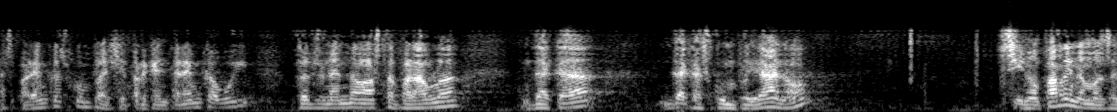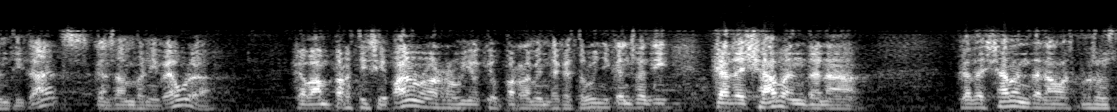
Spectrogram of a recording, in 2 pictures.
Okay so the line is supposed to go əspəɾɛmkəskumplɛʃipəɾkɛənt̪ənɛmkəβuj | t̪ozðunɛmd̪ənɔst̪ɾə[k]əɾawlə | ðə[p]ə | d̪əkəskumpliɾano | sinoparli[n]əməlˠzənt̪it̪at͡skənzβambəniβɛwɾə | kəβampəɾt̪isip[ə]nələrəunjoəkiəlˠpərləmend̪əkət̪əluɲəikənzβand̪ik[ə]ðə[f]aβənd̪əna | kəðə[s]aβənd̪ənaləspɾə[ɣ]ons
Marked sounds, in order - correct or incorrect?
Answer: incorrect: p, incorrect: k, correct, incorrect: a, correct, incorrect: ʃ, incorrect: ʃ, incorrect: z

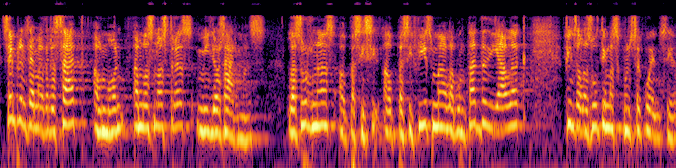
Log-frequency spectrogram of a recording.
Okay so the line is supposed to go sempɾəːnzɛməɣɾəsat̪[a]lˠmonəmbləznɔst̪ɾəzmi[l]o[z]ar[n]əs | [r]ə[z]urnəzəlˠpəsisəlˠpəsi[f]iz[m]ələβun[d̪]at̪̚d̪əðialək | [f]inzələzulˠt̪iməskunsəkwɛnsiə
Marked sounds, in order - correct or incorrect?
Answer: incorrect: ə, incorrect: ʎ, correct, incorrect: m, incorrect: l, correct, correct, correct, incorrect: t̪, correct

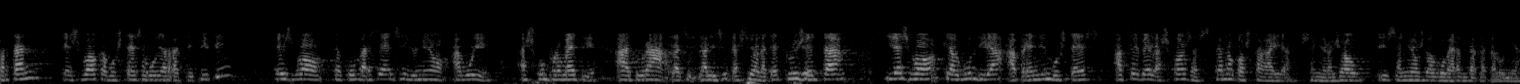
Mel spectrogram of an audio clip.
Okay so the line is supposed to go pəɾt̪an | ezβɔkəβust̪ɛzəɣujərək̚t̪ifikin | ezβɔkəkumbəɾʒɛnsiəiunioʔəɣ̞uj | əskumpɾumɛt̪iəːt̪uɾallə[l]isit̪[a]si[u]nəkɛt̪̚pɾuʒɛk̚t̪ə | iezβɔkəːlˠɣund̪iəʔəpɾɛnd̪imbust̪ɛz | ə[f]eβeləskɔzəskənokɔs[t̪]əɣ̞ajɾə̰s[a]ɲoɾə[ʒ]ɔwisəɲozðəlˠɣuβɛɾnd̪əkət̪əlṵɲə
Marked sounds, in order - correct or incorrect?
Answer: correct, incorrect: ə, incorrect: o, correct, correct, incorrect: ə, correct

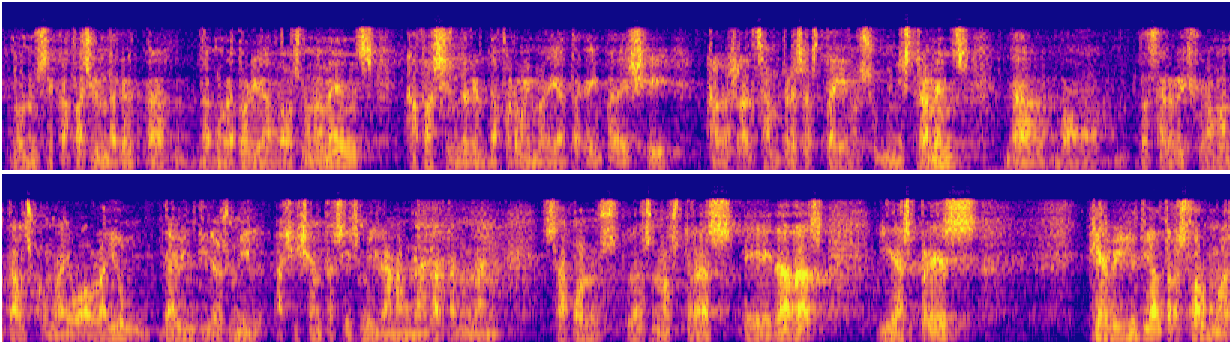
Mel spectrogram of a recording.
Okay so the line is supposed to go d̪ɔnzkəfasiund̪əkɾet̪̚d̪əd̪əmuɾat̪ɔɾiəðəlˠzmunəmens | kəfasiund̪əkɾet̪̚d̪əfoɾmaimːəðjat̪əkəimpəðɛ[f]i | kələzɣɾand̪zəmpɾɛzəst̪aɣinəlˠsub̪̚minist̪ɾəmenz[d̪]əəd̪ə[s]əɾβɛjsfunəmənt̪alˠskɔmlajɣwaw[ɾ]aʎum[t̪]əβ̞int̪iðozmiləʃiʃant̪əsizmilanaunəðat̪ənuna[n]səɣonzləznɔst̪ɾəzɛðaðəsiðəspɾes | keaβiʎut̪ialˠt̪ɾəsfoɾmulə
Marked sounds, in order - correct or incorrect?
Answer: incorrect: ʃ, correct, correct, incorrect: l, incorrect: d̪, incorrect: ɲ

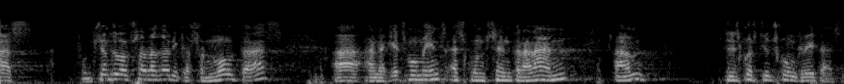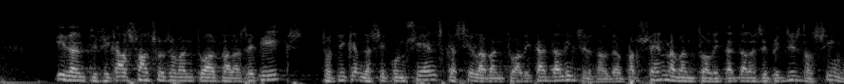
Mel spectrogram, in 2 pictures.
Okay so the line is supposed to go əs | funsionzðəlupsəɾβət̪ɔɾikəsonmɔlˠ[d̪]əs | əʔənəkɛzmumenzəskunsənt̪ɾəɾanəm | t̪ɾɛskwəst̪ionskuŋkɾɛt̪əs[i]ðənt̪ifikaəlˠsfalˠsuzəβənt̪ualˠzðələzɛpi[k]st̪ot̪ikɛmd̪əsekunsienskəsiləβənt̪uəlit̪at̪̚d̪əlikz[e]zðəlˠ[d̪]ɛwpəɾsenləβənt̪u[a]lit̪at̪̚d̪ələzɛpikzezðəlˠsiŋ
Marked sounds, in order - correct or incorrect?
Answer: incorrect: t̪, correct, correct, correct, correct, incorrect: ə

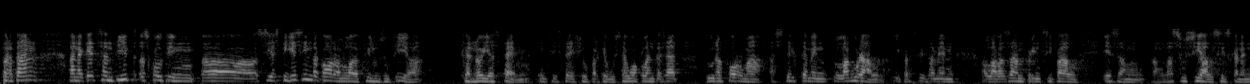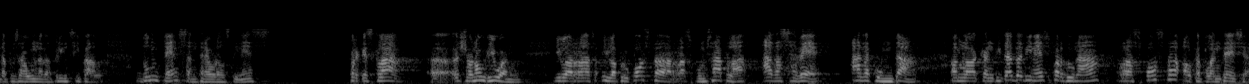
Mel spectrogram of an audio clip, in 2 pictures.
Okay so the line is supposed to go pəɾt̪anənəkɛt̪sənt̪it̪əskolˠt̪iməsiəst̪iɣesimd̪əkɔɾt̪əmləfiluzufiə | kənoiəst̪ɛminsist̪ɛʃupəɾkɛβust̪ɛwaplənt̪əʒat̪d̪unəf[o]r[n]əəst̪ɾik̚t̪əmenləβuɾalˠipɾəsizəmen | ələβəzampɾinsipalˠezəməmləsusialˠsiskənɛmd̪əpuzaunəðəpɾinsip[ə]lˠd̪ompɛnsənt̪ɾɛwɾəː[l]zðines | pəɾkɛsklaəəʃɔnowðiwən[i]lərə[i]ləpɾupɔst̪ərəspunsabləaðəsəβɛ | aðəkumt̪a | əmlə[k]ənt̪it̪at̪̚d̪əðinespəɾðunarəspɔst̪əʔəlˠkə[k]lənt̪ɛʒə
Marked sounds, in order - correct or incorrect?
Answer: correct, incorrect: m, incorrect: a, correct, correct, correct, correct, incorrect: p

